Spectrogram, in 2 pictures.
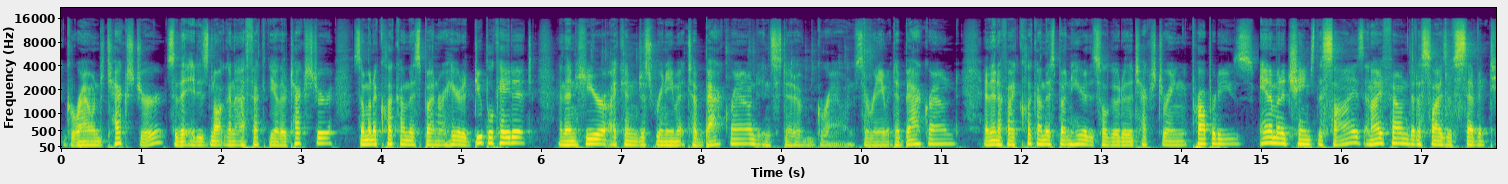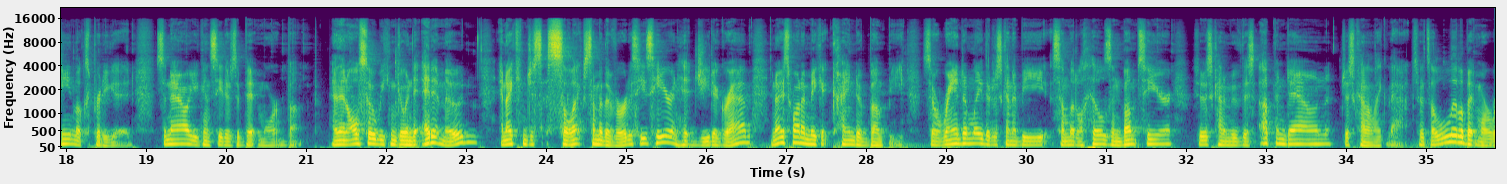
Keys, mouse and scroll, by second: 1.8 scroll down 2, 2.4 scroll up 2, 5.2 click, 6.0-7.3 drag, 6.8-10.5 typing, 13.2 click, 14.9 click, 15.7 click, 16.8 1, 17.2 7, 17.3 Return, 18.0 scroll down 1, 18.3-20.5 shift+middle drag, 20.7 middle click, 20.9 shift+middle click, 21.3-23.1 scroll up 1, 21.5-23.1 middle drag, 22.1 Tab, 24.2 click, 24.7 g, 24.9-26.1 right drag, 25.4-27.9 scroll down 1, 26.3 click, 26.4-29.4 typing, 27.4 click, 28.5-31.6 shift+scroll down 1, 29.9-32.1 middle drag, 32.5 click, 33.2 click, 33.6 click, 33.9-35.1 typing, 34.2 Tab, 34.5 scroll down 1, 34.6 click, 34.6 middle click, 35.2 click, 35.4 Tab, 35.6-35.8 middle drag.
